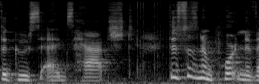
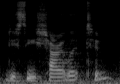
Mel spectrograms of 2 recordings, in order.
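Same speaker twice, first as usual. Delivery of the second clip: usual speaking voice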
